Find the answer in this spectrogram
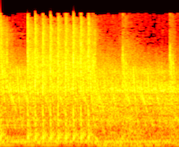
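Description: Rapid automatic gunfire sound effect in a burst of quick shots lasting about a second, with the tail of an earlier burst at the start, over dramatic background music.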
